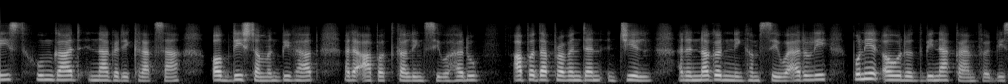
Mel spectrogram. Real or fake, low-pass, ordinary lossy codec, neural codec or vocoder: fake; 7.2 kHz; none; codec, 16 kHz, 0.2 kbps, FocalCodec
